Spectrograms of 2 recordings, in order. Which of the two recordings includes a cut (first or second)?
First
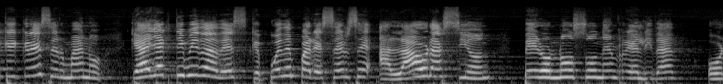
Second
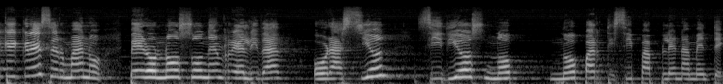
second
